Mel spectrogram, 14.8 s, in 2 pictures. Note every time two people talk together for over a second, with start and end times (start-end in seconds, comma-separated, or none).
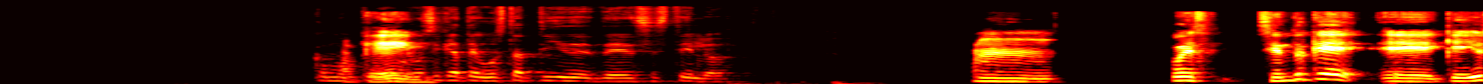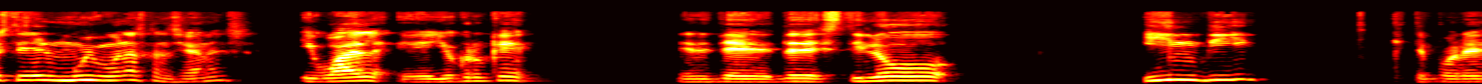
none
